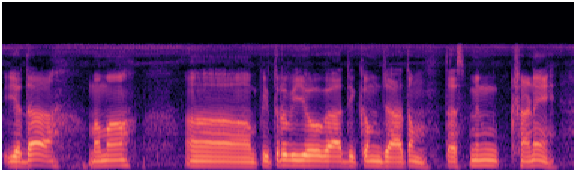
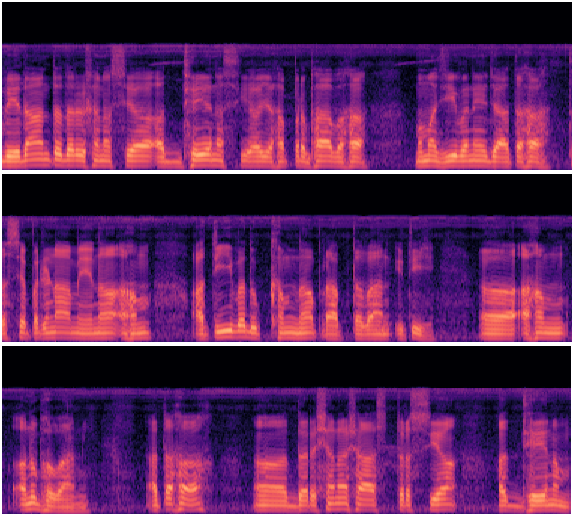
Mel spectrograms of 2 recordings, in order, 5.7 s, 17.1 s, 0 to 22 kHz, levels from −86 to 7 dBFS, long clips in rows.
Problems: constant background noise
